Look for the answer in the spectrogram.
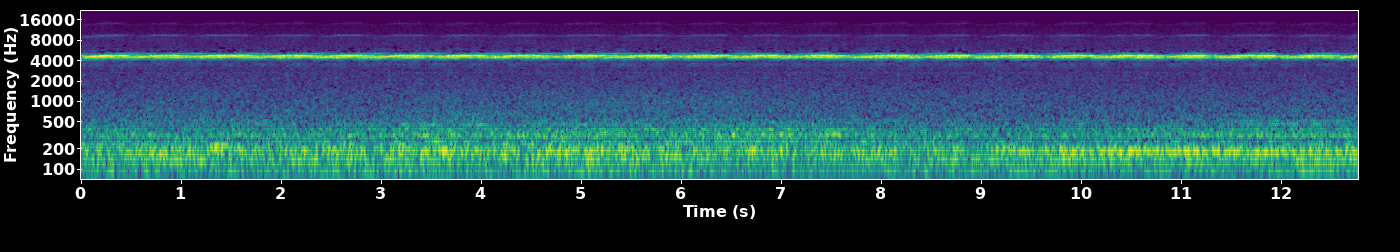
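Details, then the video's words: Autumn insect chorus from Japan at night in total darkness, a continuous shrill trill steady throughout, a faint higher tone above, and quiet low murmuring sounds underneath. "真っ暗闇の秋の虫の声 Beautiful sound of insects in the fall of Japan in total darkness."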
